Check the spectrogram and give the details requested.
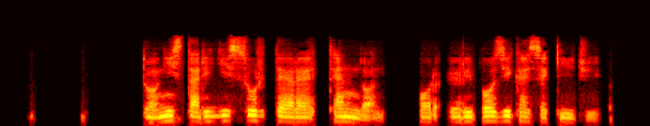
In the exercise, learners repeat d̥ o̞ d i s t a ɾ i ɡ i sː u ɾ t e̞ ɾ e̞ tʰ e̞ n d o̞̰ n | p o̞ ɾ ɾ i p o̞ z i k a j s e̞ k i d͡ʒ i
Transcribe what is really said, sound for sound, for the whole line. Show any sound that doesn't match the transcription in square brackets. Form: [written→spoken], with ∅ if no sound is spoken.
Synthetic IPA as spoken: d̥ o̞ [d→n] i s t a ɾ i ɡ i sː u ɾ t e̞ ɾ e̞ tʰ e̞ n d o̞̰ n | p o̞ ɾ ɾ i p o̞ z i k a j s e̞ k i d͡ʒ i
